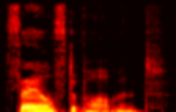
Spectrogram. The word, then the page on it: sales department: British English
